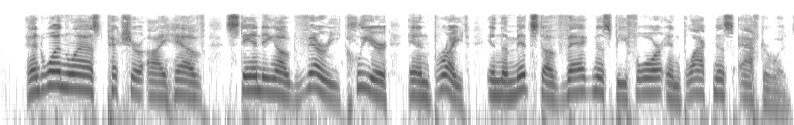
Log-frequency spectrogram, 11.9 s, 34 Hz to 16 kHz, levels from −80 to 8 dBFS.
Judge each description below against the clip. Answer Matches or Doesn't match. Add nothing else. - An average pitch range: Matches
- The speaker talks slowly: Matches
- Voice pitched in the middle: Matches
